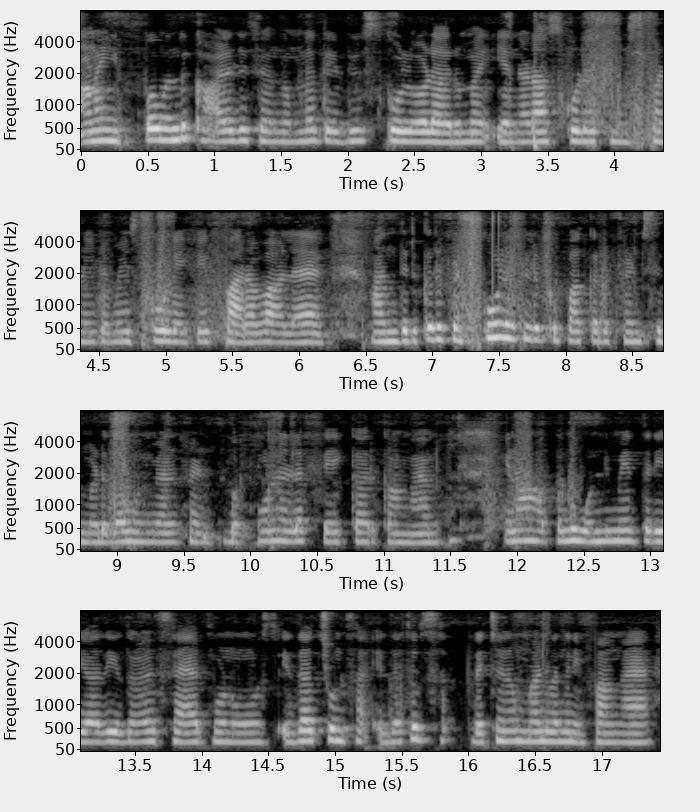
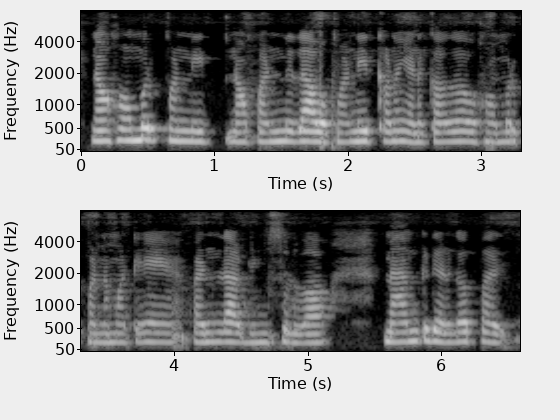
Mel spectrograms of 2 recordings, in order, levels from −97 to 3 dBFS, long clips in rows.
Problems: background sounds at intervals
